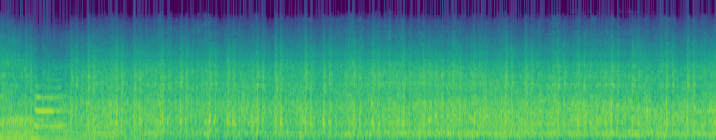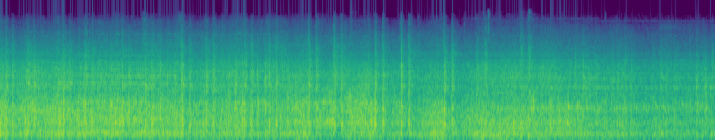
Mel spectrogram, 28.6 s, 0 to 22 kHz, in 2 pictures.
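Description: Passenger coaches of a diesel-hauled express train running past at speed, a steady rush with wheels clattering over rail joints. The drone of the WDG4 locomotive's EMD diesel engine dies away in the first couple of seconds, and the whole sound fades over the last few seconds as the train draws away.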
